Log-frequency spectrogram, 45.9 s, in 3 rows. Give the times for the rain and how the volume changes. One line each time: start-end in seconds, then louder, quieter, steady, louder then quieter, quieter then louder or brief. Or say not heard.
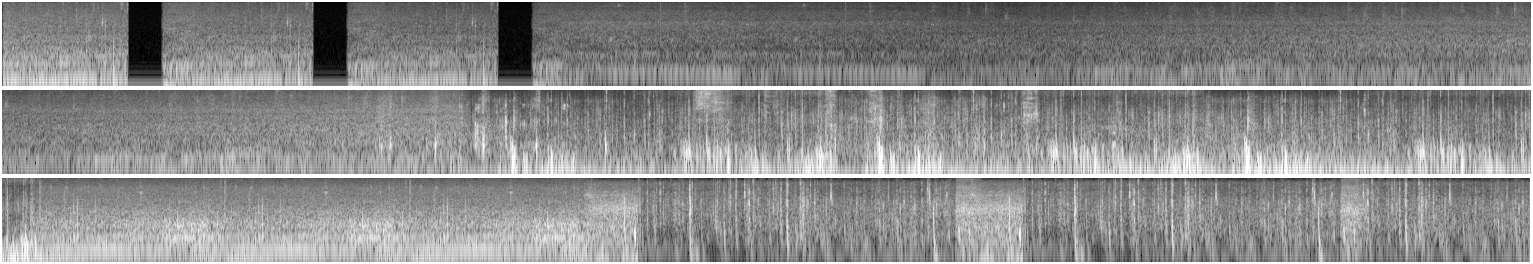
0.0-45.8 louder.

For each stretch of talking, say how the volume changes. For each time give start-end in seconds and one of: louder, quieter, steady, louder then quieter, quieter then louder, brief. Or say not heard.
not heard.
